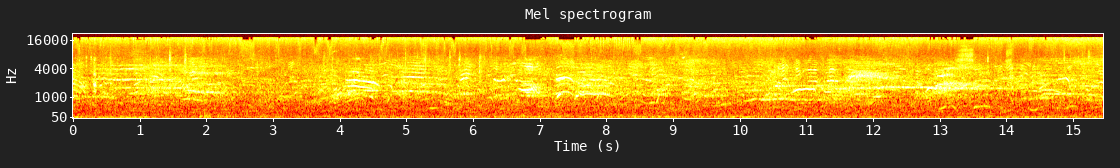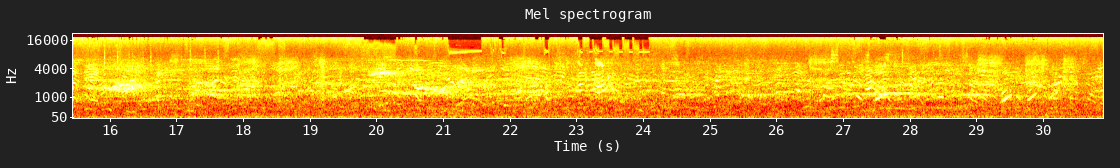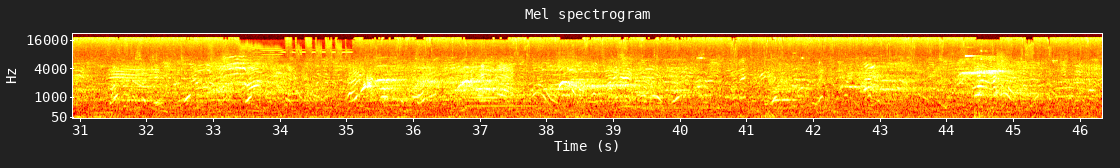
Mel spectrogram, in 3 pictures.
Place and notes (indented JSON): {
  "title": "Oosterpark, Amsterdam, The Netherlands - Children playing in the swimming pool on a hot day",
  "date": "2013-07-18 14:00:00",
  "description": "The tower bell rings 2 a clock. The low boom of the tram trembles the hot air.\nCrows chatter in the trees surrounding the park and masking the city's noise.\nAfter a cold spring, summer has finally arrived. Small children enjoy the cool water\nand ice cream, in the first city park of Amsterdam. A nostalgic image of 'endless'\nvacations and hot summer days, recorded in the cool shadow of a music kiosk.\nSome equalisation and fades.",
  "latitude": "52.36",
  "longitude": "4.92",
  "altitude": "2",
  "timezone": "Europe/Amsterdam"
}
